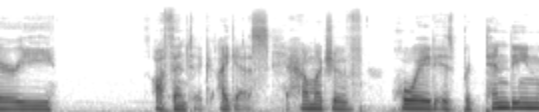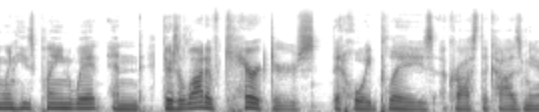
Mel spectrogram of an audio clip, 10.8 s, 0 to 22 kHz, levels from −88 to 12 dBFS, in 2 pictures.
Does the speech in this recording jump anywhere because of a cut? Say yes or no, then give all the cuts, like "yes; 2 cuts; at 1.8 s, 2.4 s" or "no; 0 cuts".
yes; 2 cuts; at 2.9 s, 6.9 s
